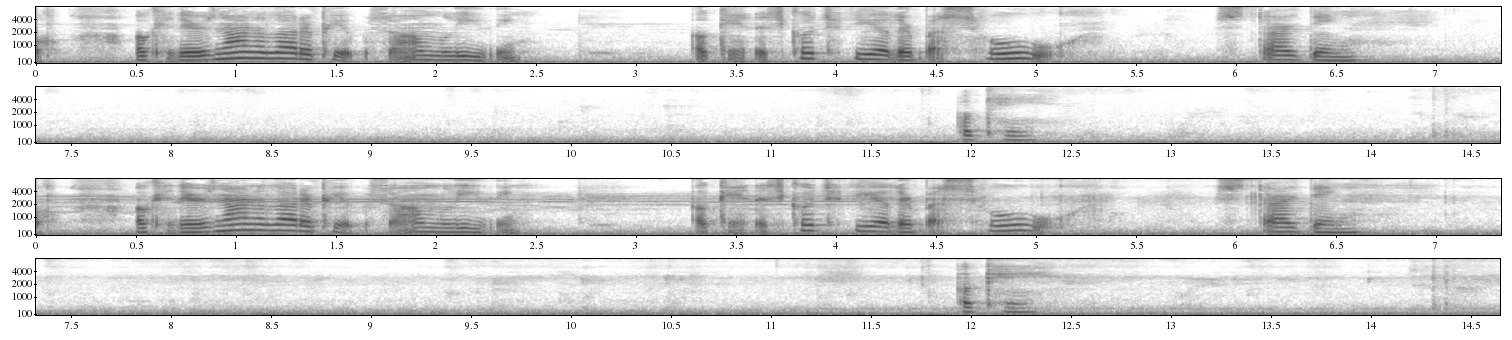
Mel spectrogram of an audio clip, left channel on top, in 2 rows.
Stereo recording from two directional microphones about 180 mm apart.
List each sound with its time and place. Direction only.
0.0 s a woman's voice: 50° left (ahead or behind)
11.9 s a woman's voice: 35° left (ahead or behind)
